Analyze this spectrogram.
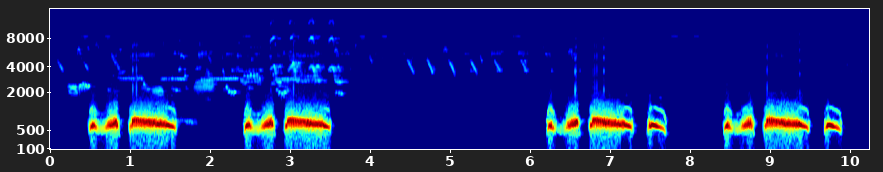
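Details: Dove cooing in repeated phrases, each a quick double note then a drawn-out mellow coo, sometimes with a brief tail note; faint high chirps of small birds between the first phrases.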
